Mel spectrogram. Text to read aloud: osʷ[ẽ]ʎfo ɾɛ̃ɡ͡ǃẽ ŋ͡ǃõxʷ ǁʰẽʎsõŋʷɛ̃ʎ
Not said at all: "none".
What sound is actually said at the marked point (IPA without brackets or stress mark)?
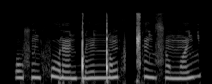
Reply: ĩ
